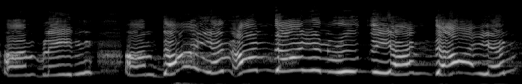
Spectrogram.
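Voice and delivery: put-on a terrified child shrieking he's dying; sobbing shrieks of panic; crying scream. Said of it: "just crying and screaming".

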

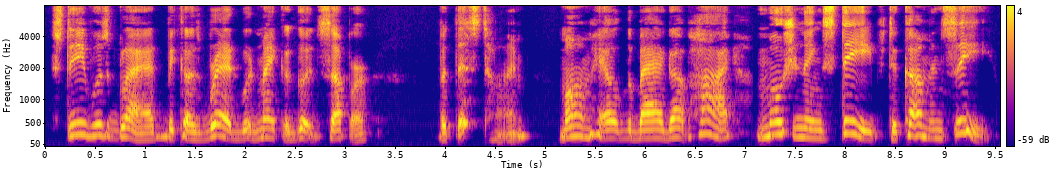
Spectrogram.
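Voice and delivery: plain reading voice

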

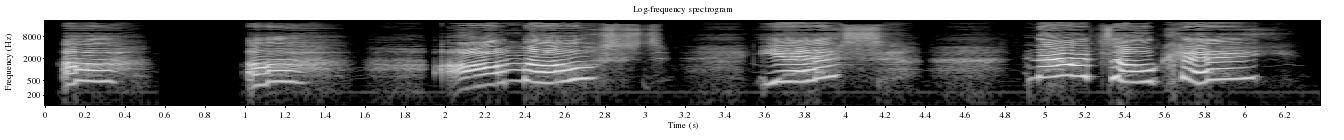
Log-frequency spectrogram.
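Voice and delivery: put-on high, tearful little boy; child voice. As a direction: answer up, straining. Trapped boy answers.

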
